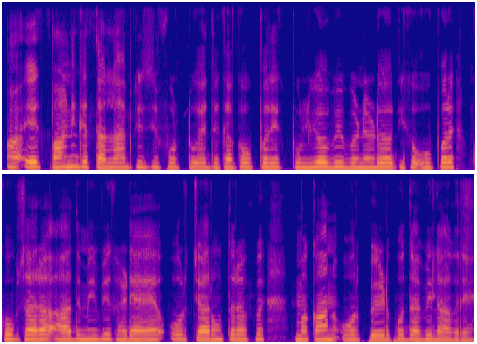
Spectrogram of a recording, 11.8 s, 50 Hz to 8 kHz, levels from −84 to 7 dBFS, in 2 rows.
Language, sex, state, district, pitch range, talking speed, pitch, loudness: Marwari, female, Rajasthan, Nagaur, 210-230 Hz, 180 wpm, 215 Hz, -24 LUFS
